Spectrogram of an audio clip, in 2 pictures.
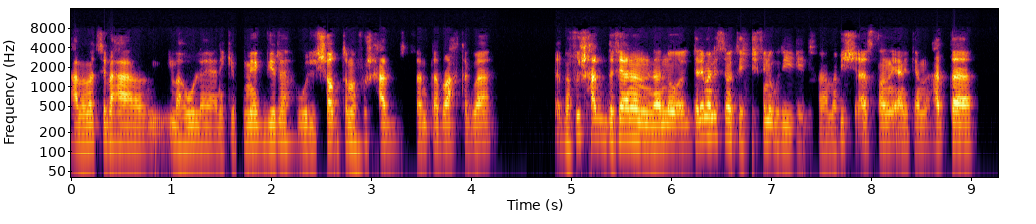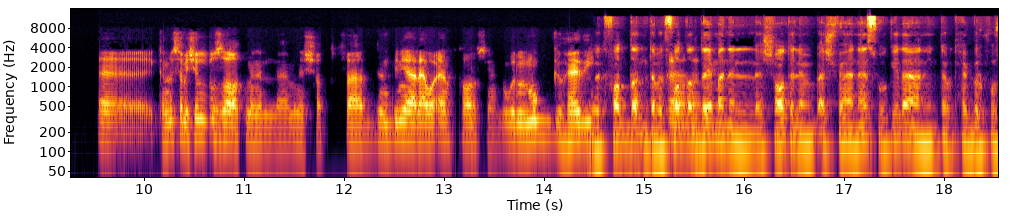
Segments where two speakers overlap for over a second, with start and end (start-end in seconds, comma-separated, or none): none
